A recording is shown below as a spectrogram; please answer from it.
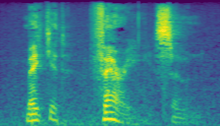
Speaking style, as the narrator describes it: she whispered, her lips close to my ear

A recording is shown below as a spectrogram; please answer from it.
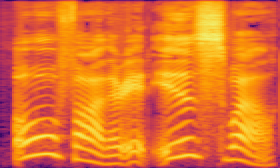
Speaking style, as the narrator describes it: cried Randy

